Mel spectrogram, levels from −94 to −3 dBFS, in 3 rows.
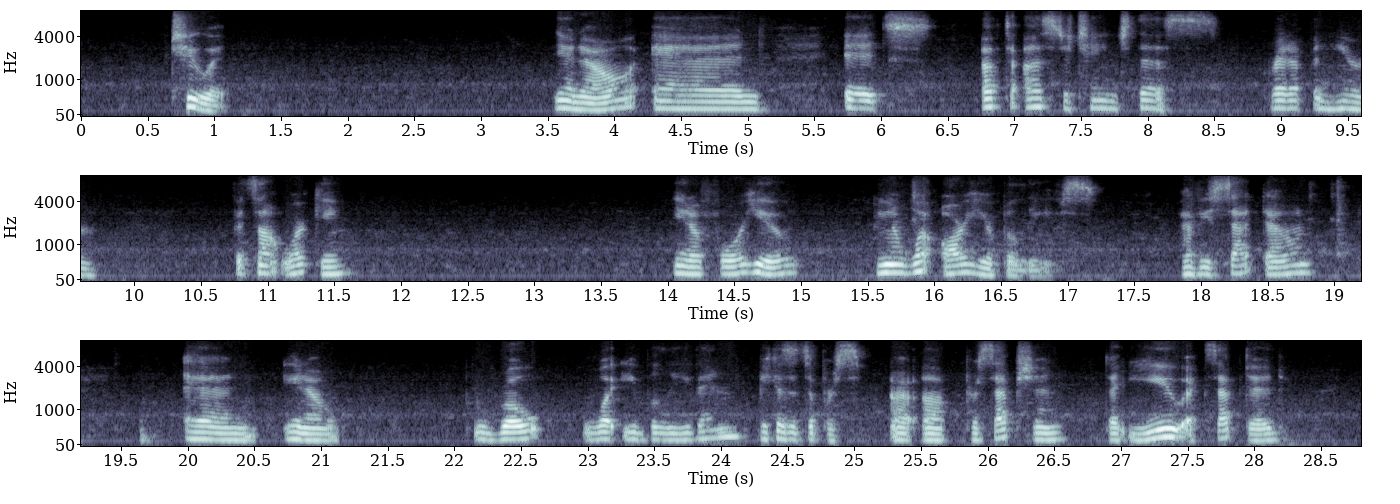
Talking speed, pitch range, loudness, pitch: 110 wpm, 130-170 Hz, -20 LUFS, 155 Hz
